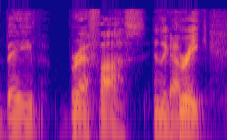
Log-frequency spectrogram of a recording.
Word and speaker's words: brephos: Spelled with English characters, B-R-E-P-H-O-S, brephos.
